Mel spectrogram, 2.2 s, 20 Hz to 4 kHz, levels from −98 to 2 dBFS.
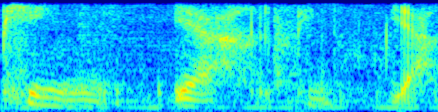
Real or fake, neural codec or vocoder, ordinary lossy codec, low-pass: real; none; AAC, 32 kbps; 3.6 kHz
